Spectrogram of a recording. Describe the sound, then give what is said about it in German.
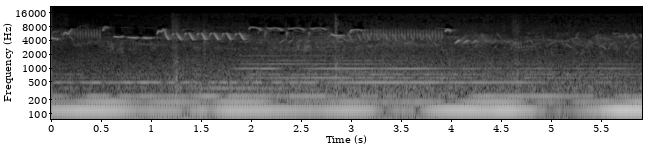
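Birds sing continuously with high, warbling chirps and trills over a steady low hum, their calls repeating in quick bursts throughout, clear with no one talking. “Es kann so beruhigend sein, sich mit diesem Land zu verbinden, während du fröhlich mit deinem neuen Freund dahingehst, dem Gesang der Vögel lauschend.”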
